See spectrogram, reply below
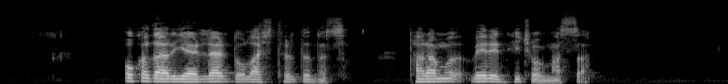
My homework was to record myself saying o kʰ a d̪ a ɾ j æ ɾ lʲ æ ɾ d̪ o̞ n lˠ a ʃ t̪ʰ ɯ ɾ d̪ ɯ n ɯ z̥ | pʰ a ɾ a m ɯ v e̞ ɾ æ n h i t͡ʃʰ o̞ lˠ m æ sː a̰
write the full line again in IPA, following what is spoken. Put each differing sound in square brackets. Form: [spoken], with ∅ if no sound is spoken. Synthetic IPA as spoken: o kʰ a d̪ a ɾ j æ ɾ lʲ æ ɾ d̪ o̞ [∅] lˠ a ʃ t̪ʰ ɯ ɾ d̪ ɯ n ɯ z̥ | pʰ a ɾ a m ɯ v e̞ ɾ [i] n h i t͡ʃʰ o̞ lˠ m [a] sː a̰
